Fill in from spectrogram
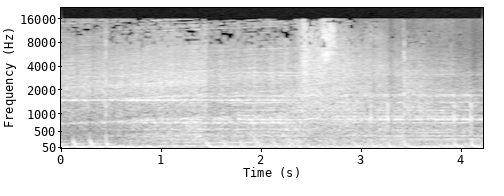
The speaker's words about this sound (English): God, listen to your heartbeat. I want to hear your heart.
